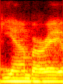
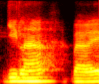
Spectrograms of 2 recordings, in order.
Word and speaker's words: Guillain-Barré: And Mathieu, you made the excellent point that Guillain-Barré, although sorry, I said it again. I just heard this video last week. Guillain-Barré, it's hard after so many years of pronouncing it wrong. Guillain-Barré is not just a acute neuropathy.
